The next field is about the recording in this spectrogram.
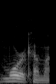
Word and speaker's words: Morecambe: Chelsea against Morecambe. Is that how you pronounce it? You tell me. – Morecambe, I believe, is how you pronounce it.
